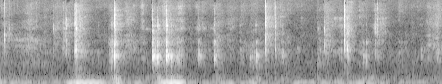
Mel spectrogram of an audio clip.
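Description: Irregular small plastic clicks and taps from fingers handling the plastic gears and housing of a toy car's friction (flywheel) motor, with a few dull low bumps.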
